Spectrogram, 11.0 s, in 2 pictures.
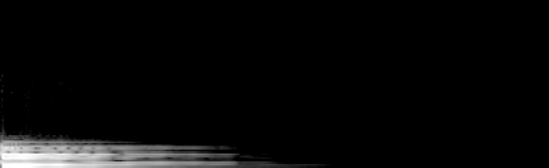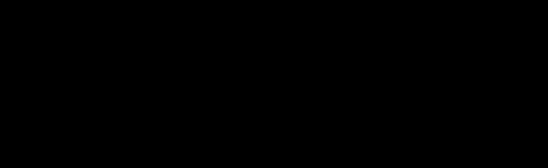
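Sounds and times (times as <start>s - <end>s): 
guitar: 0.0s - 3.7s.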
